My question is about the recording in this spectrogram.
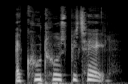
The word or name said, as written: akuthospital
